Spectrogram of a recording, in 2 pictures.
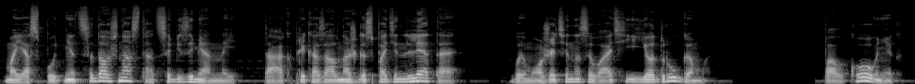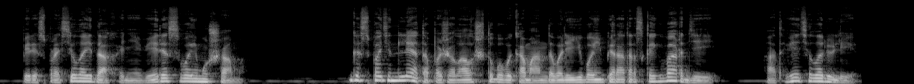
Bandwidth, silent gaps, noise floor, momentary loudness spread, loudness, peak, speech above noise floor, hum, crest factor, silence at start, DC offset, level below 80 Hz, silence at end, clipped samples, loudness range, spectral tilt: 16 kHz; none; -90 dBFS; 10 LU; -21 LUFS; -4 dBFS; 70 dB; none; 18 dB; 0.05 s; under 0.1%; -48 dBFS; 0.6 s; under 0.1%; 3 LU; -6.5 dB/octave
